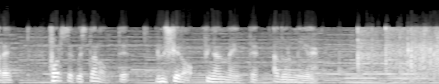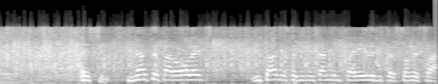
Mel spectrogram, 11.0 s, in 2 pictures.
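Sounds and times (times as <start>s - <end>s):
speech: 0.0s - 4.7s, 6.5s - 10.9s
applause: 4.4s - 10.9s.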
